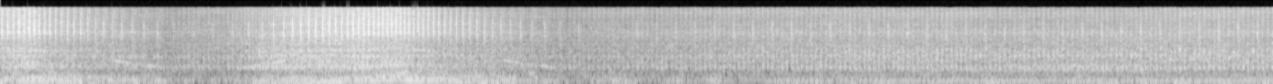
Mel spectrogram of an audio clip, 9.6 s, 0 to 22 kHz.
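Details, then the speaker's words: Toyota Land Cruiser Prado diesel with a knocking engine, oil pressure at 35–43 psi rising on revving: after a quick rev it settles to idle with a steady knock about four times a second, fitting piston slap. "Vamos começar agora Land Cruise com problema de motor batendo batendo"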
